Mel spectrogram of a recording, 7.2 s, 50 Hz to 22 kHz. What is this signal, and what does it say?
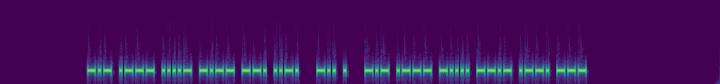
Morse code, heard as a keyed tone, about 41 wpm, 700 Hz. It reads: KJ4YGF DE KJ6QPO
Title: USA Callsign DE Callsign 45wpm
